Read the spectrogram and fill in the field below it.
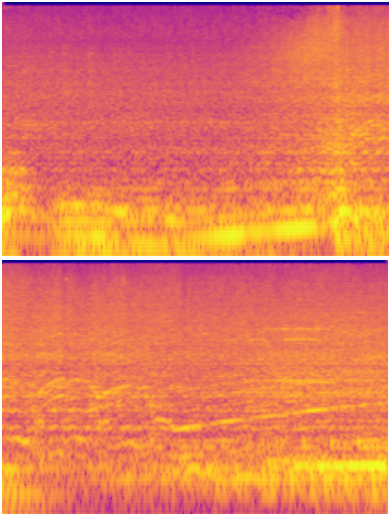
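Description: A race car engine roars and revs as the car speeds up.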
